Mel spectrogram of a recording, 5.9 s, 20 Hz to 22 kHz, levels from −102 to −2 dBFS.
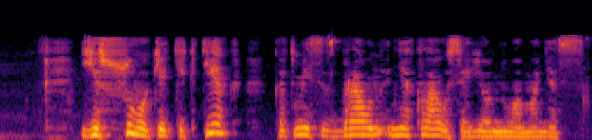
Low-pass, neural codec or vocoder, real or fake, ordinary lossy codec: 7.2 kHz; none; real; AAC, 24 kbps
